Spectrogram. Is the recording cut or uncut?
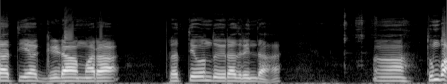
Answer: uncut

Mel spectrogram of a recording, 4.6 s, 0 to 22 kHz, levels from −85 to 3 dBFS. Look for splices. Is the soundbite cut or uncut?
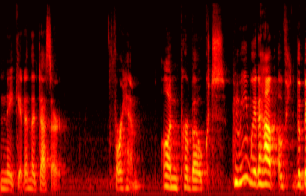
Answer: cut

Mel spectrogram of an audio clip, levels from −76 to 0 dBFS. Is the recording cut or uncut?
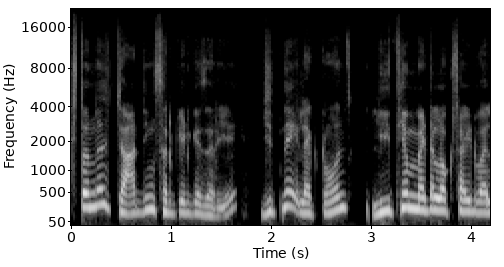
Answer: uncut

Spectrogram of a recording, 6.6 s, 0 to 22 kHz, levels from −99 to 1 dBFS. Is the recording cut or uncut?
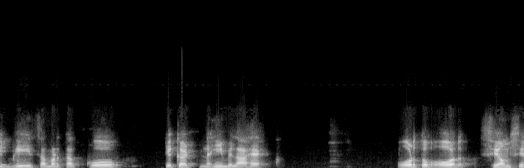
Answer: uncut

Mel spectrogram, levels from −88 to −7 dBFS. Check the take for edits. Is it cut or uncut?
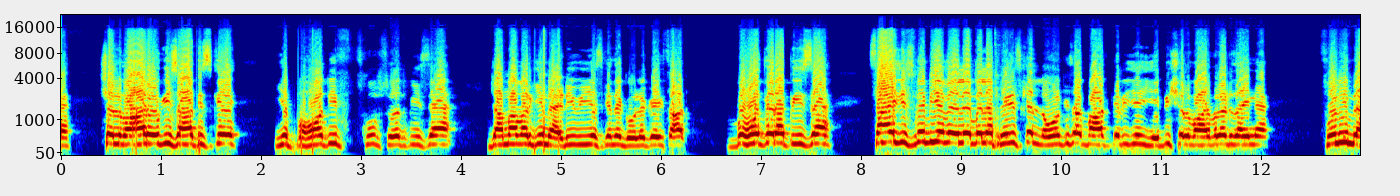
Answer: uncut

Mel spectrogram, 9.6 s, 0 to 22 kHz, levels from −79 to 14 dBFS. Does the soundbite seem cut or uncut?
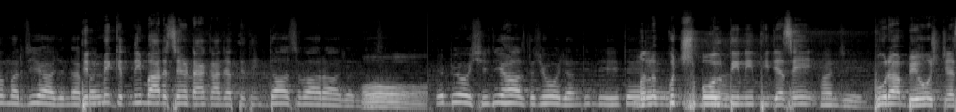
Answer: cut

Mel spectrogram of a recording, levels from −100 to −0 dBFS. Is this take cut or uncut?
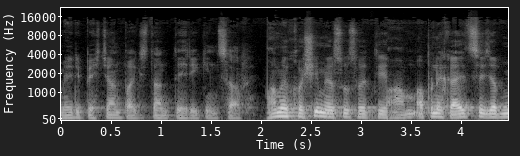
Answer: cut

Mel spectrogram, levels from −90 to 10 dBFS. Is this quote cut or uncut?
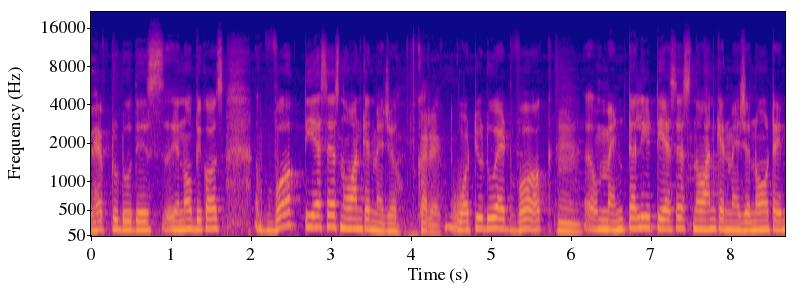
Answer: uncut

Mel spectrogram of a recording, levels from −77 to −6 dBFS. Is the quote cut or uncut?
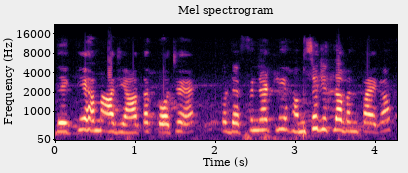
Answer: uncut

